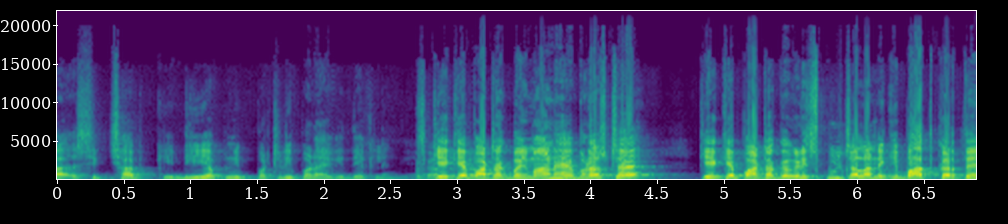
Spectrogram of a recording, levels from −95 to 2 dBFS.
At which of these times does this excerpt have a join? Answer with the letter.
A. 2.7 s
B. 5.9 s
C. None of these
A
